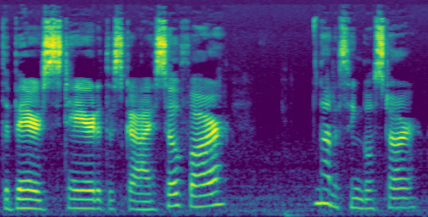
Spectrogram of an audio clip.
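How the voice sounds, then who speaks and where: A woman reading a children's picture book aloud, pausing for chatty asides and questions to the listener. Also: fairly low pitch, lively intonation, slight background noise. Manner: engaging, asks the listener questions. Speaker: storybook reader.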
